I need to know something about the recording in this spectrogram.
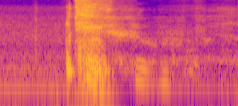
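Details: Adult transgender (FTM) male, stuffy nose with one nostril blocked after waking from a nap, allergies suspected from heavy cleaning; induced sneeze: one forceful, wet, messy sneeze after a short indrawn breath, then quiet.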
